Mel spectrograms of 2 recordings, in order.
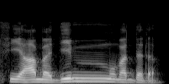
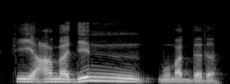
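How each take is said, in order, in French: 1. Le n se fond en un son m doublé. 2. Le mot avant mumaddada se termine par un son n. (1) "Ne dites pas fi amadin avec N. Dites fi amadim mumaddada" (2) "Si je lis en arabe ... j'ai fait fi amadin mumaddada"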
